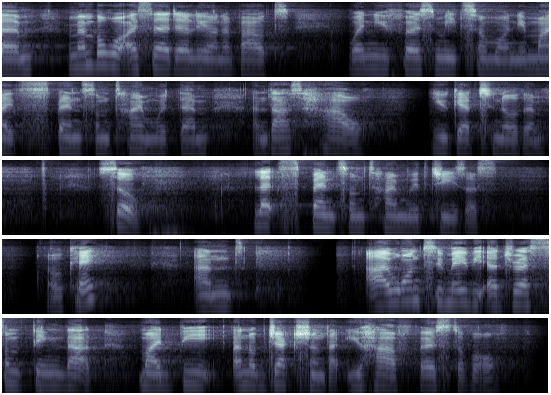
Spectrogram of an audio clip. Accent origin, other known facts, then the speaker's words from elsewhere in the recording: Nigeria; now in Sheffield, United Kingdom; I've lived in Sheffield for about 10 and a half years now, and I grew up in Nigeria, but, you know, I've lived in the UK for a very long time now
